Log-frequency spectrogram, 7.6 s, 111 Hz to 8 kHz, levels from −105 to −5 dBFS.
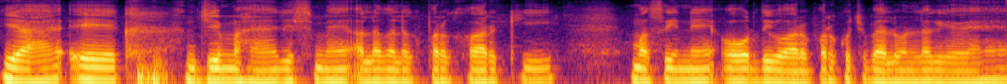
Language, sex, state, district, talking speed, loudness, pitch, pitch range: Hindi, male, Uttar Pradesh, Saharanpur, 145 wpm, -17 LUFS, 120 Hz, 115-125 Hz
